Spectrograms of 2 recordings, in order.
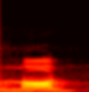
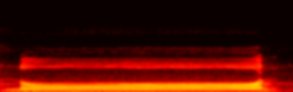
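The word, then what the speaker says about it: نون: di bawah ini yaitu non Eh non na Nun ya bukan Non ya tapi Nun Q Shad Ain Sin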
